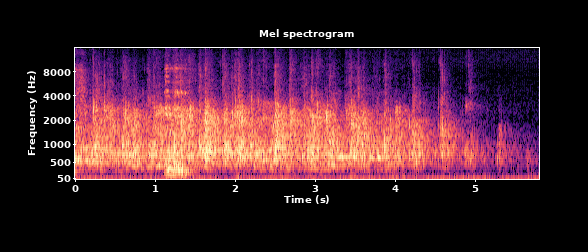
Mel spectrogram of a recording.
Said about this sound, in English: Oh, let's clap our hands and praise Him tonight.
